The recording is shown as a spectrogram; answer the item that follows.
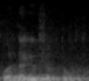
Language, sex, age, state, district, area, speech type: Marathi, male, 30-45, Maharashtra, Nagpur, urban, spontaneous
